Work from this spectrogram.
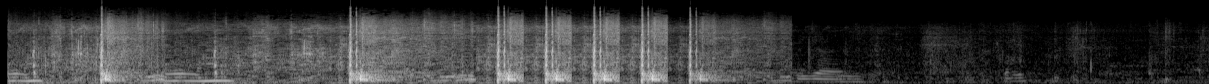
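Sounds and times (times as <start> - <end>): balloons popping: 0.7 - 1.6, 3.4 - 4.0, 4.6 - 7.4.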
